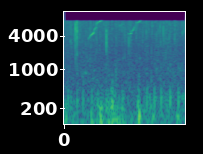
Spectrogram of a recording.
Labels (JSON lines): {"label": "biophony, dolphin", "recorder": "SoundTrap 500"}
